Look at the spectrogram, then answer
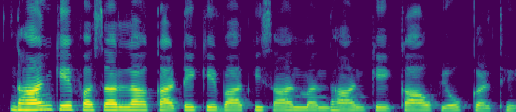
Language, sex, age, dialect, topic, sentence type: Chhattisgarhi, female, 46-50, Western/Budati/Khatahi, agriculture, question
